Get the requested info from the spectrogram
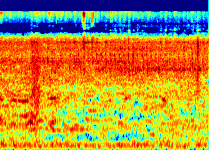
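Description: Street ambience: background chatter from a crowd over a steady rumble of road traffic.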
